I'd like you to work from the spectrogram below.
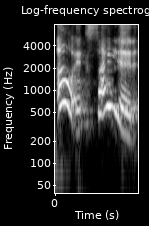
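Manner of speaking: high, loud gushing oh; mock excited. Shown as a demonstration. Teacher mimicking her own mood swings, excited. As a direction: swing up into over-the-top excitement. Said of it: "not excited".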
